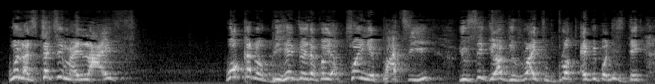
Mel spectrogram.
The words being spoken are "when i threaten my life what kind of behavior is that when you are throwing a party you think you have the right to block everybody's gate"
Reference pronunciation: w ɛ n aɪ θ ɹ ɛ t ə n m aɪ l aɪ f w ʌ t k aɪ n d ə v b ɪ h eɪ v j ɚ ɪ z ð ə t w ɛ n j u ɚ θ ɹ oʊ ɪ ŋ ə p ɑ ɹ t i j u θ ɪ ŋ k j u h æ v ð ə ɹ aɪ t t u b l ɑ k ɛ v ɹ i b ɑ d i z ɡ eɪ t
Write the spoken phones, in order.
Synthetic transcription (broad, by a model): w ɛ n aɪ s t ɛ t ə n m aɪ l aɪ f w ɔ t k aɪ n d ə v b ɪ h eɪ v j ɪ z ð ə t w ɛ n j u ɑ t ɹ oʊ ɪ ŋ ə p ɑ t i j u s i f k j u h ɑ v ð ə ɹ aɪ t t u b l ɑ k ɛ v ɹ i b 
